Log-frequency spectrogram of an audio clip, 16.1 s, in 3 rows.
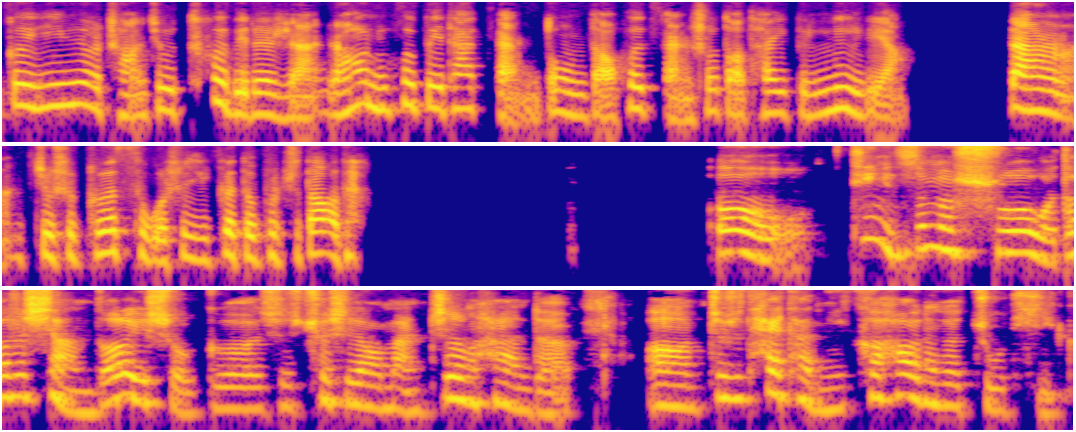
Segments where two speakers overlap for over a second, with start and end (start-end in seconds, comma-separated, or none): none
